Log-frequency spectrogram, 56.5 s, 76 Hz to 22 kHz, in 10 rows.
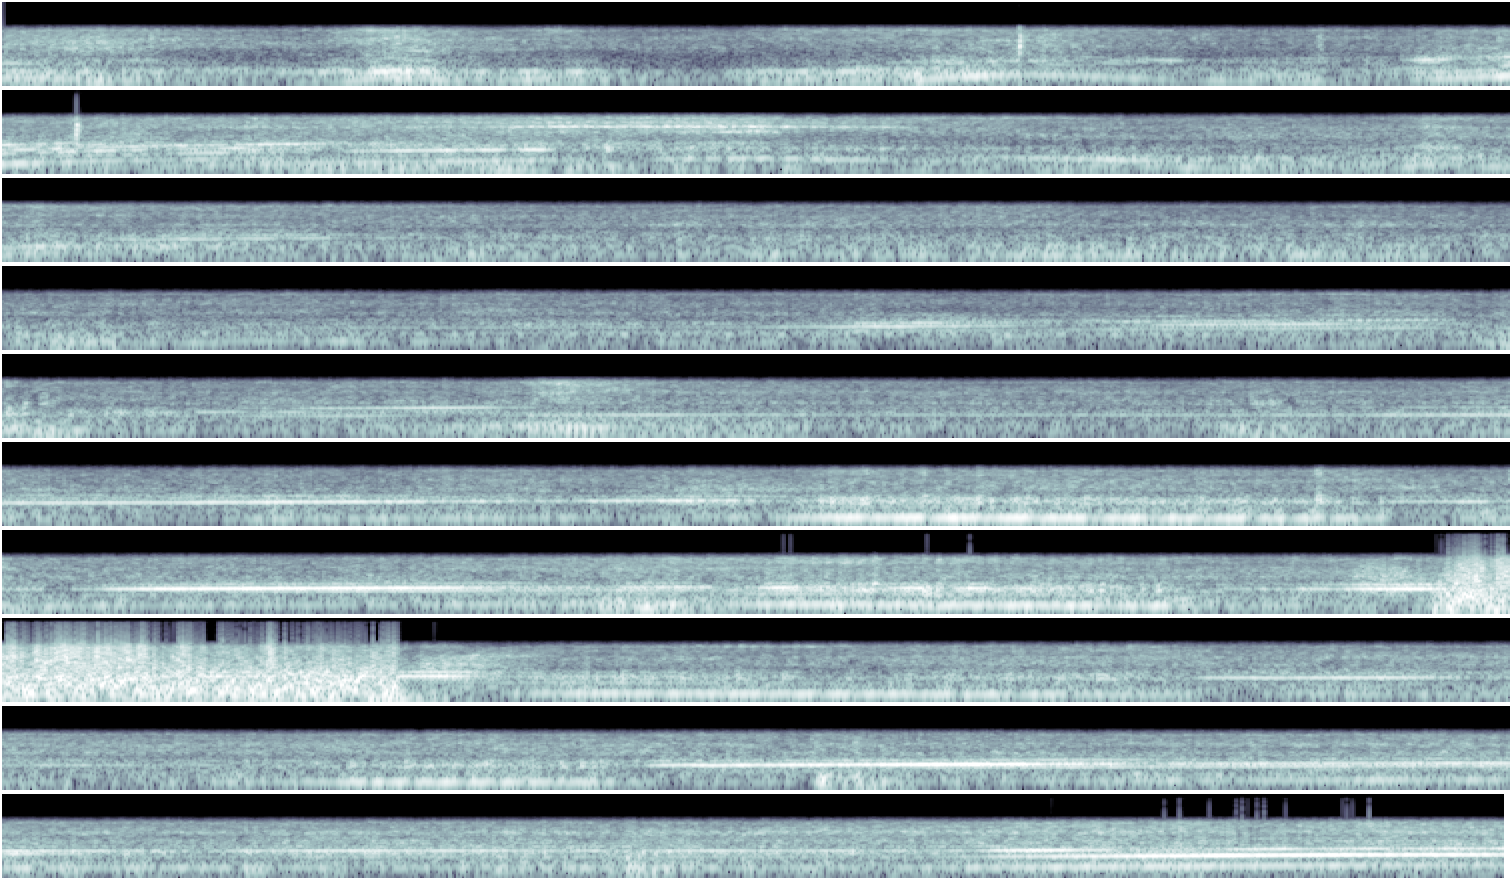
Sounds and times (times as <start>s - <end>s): Car: 0.0s - 56.5s
Accelerating, revving, vroom: 1.2s - 2.2s, 2.8s - 4.4s, 5.2s - 9.0s, 10.8s - 12.7s, 19.9s - 25.4s, 27.4s - 42.4s, 47.4s - 56.5s.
